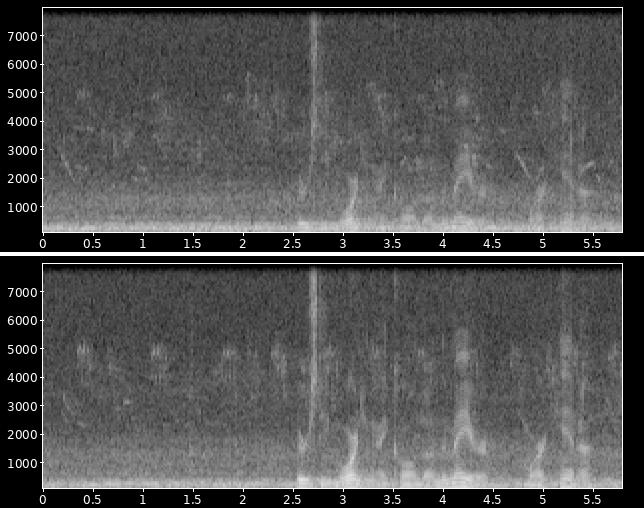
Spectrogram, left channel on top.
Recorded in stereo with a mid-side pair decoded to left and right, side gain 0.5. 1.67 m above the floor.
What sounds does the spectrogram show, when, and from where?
2.5 s a man speaking: 45° right, 0.6 m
